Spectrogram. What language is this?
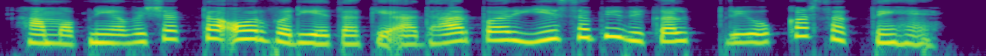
Hindi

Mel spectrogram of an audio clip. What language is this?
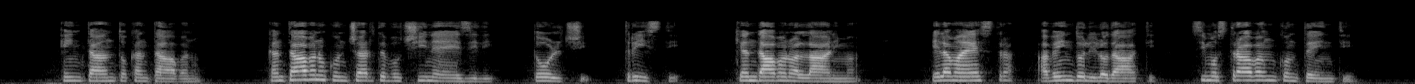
Italian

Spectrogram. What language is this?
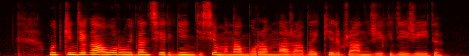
Kazakh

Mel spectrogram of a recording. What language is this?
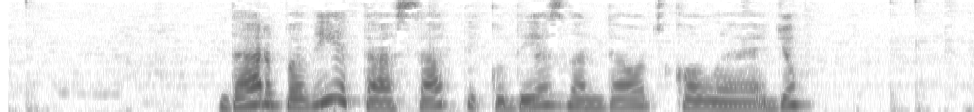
Latvian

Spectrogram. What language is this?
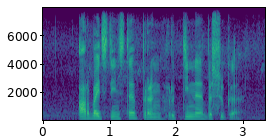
Afrikaans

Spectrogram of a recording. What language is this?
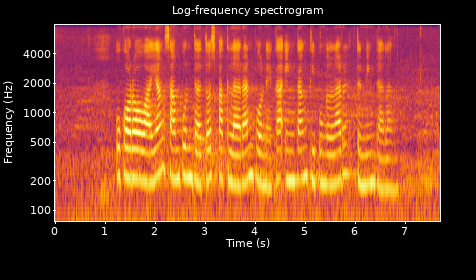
Javanese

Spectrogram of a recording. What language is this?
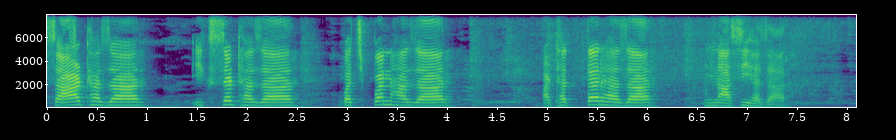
Urdu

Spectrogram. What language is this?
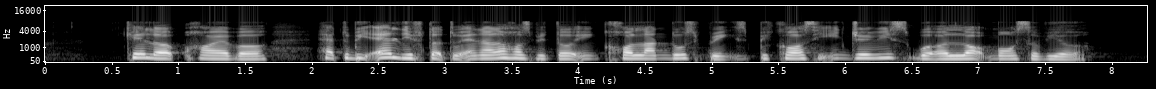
English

